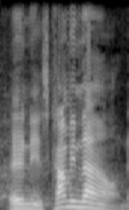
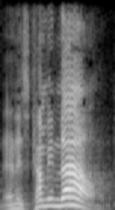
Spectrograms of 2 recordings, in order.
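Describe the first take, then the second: First: Said in the usual way. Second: Proclaimed louder, with force; emphatic repeat louder. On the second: Shown as a demonstration.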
